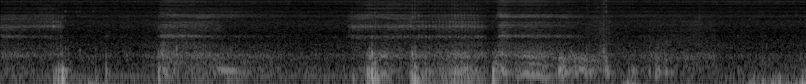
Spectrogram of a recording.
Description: She's a dog. Sleeps and snores like an old man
